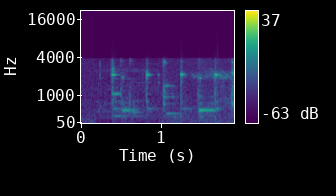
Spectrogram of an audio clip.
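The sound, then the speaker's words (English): A telephone ringing as a soft, steady run of four short electronic tones, evenly spaced about half a second apart, with faint lower notes between them and no voices. “Hold on, the phone is ringing.”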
